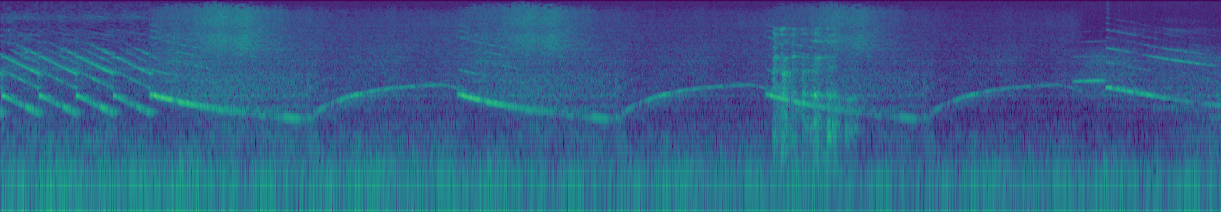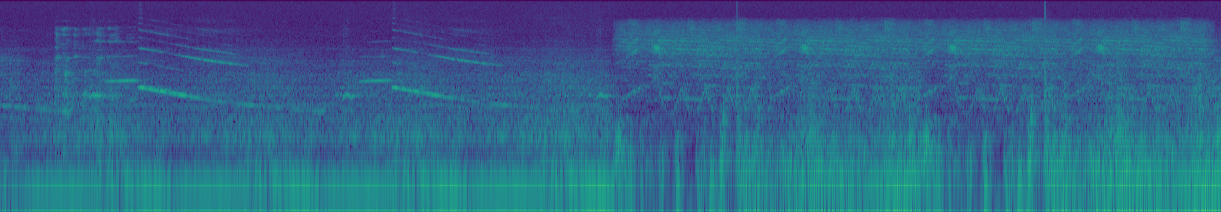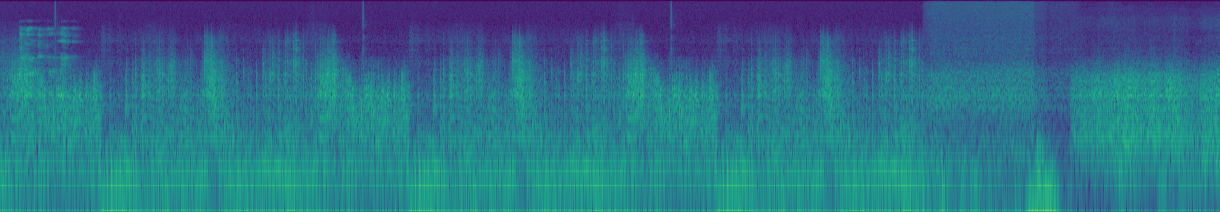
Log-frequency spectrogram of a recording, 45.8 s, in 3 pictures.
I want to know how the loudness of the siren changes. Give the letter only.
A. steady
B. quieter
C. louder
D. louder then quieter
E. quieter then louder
B.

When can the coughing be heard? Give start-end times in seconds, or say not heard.
9.7-10.8, 15.9-17.0, 30.8-31.5.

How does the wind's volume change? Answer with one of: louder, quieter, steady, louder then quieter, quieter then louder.
louder.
